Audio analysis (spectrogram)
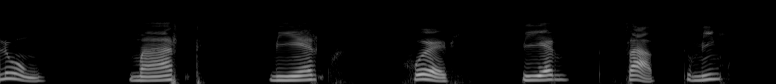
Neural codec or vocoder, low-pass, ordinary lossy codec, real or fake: none; 7.2 kHz; none; real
